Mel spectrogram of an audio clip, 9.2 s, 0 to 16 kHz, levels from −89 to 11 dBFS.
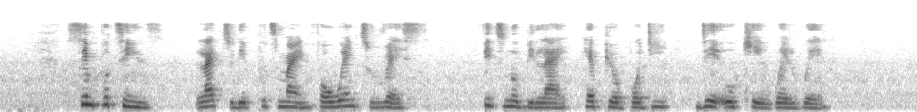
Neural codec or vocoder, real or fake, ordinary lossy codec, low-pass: none; real; none; 7.2 kHz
